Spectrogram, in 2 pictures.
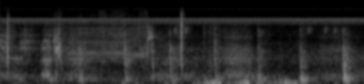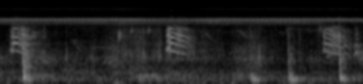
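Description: A bird calling: three short runs of quick high notes, about two seconds apart, over faint scattered clicks.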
